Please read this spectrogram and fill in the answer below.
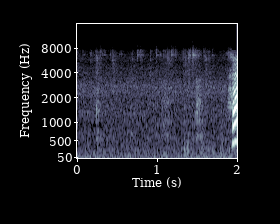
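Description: Quiet room with a few faint clicks, then right at the end a woman's high-pitched greeting, "hi", that falls steeply in pitch.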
